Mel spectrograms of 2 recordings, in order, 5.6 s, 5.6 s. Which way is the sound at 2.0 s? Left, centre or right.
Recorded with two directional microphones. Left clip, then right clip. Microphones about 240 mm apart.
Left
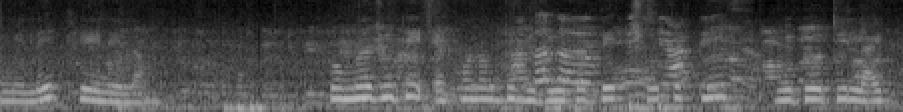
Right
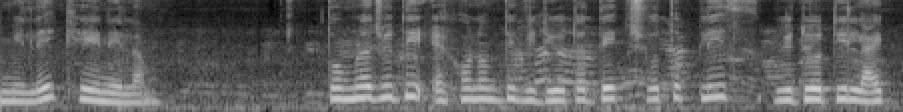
Right.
